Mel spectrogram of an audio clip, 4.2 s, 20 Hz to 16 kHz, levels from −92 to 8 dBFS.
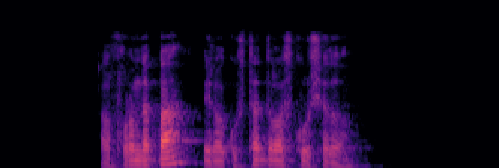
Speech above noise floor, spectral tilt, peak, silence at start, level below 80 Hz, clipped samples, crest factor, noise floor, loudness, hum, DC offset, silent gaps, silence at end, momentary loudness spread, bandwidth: over 51 dB; -5 dB/octave; -16 dBFS; 0.85 s; -68 dBFS; under 0.1%; 26 dB; under -90 dBFS; -40 LUFS; none; under 0.1%; none; 1.25 s; 16 LU; 7.6 kHz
